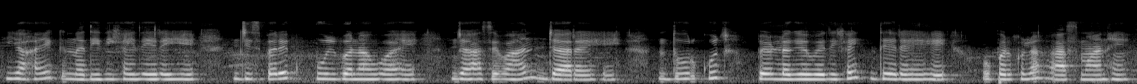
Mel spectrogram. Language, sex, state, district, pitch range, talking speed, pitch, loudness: Hindi, female, Bihar, Jahanabad, 230-255 Hz, 175 wpm, 235 Hz, -16 LUFS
